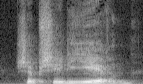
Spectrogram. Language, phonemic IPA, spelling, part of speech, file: Dutch, /ˌsʏp.si.diˈeː.rə(n)/, subsidiëren, verb, Nl-subsidiëren.ogg
- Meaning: to subsidise, to provide subsidies to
